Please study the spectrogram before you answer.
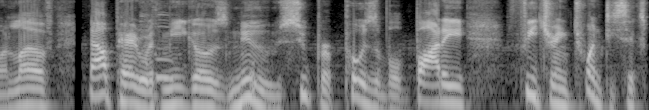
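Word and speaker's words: Mego: Next up, Migos, it's actually I believe pronounced Migo.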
